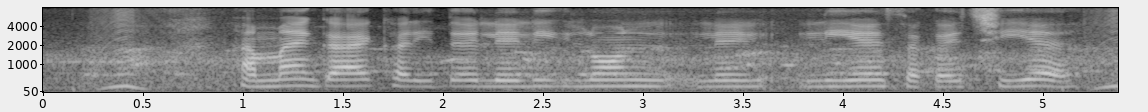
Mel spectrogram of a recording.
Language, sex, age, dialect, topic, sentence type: Maithili, female, 36-40, Angika, banking, question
